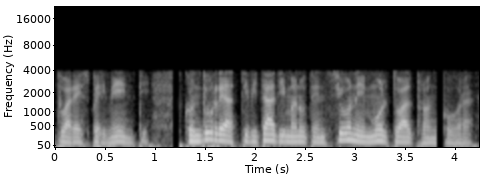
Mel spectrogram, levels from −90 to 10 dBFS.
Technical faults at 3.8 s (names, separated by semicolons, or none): packet loss filled with silence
